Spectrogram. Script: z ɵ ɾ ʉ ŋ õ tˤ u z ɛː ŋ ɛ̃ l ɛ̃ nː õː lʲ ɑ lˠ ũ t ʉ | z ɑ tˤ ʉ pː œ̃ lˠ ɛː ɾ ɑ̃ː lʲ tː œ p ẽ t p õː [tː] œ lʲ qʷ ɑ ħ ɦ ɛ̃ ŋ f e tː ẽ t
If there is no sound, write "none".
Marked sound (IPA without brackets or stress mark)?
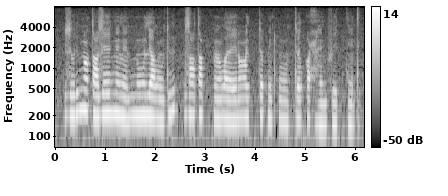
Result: tː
